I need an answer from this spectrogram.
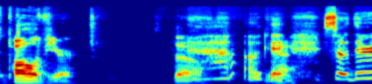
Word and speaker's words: Poilievre: But Poilievre? Yes, very well done. Yes. Anglicized. Yeah, anglicized. It's Poilievre.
